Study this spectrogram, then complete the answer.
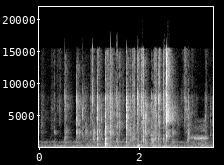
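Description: Kapton adhesive tape crinkles and tears while being wrapped around an opened Pro-Craft 8 Ah 20 V power-tool battery pack, producing a string of close, dry crackles and short rips with no talking.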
